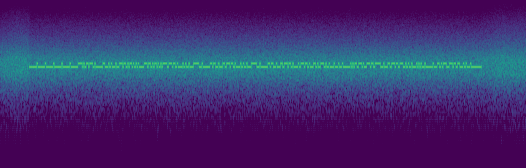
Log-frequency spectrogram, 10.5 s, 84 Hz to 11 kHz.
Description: RTTY (45.45 baud, 170 Hz shift), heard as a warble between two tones, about 1650 Hz centre, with radio static and a narrow filter. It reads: CQ DX DE K5LU K5LU K UA1SH TU N6UZ CQ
